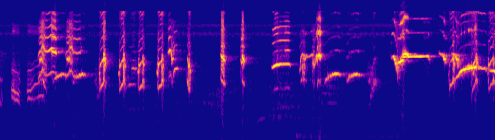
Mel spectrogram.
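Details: Kacer, or Oriental magpie-robin, screaming to provoke a rival into fighting: rapid repeated chips followed by long clear whistles and upward-sweeping slurred notes.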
